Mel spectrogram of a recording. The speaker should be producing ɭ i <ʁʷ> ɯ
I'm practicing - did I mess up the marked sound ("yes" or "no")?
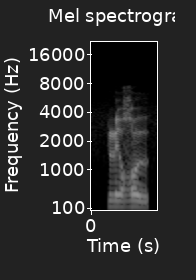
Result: no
